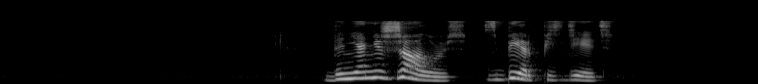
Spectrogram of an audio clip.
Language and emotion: Russian, angry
